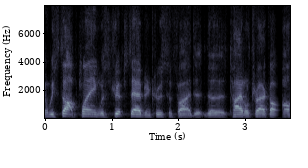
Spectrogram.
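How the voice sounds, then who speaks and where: Talking at a very fast pace with hardly any pauses, a man holds a medium pitch and ordinary pitch variation, the sound dry and close with no echo and the background quiet. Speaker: metal band frontman. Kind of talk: casual interview.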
